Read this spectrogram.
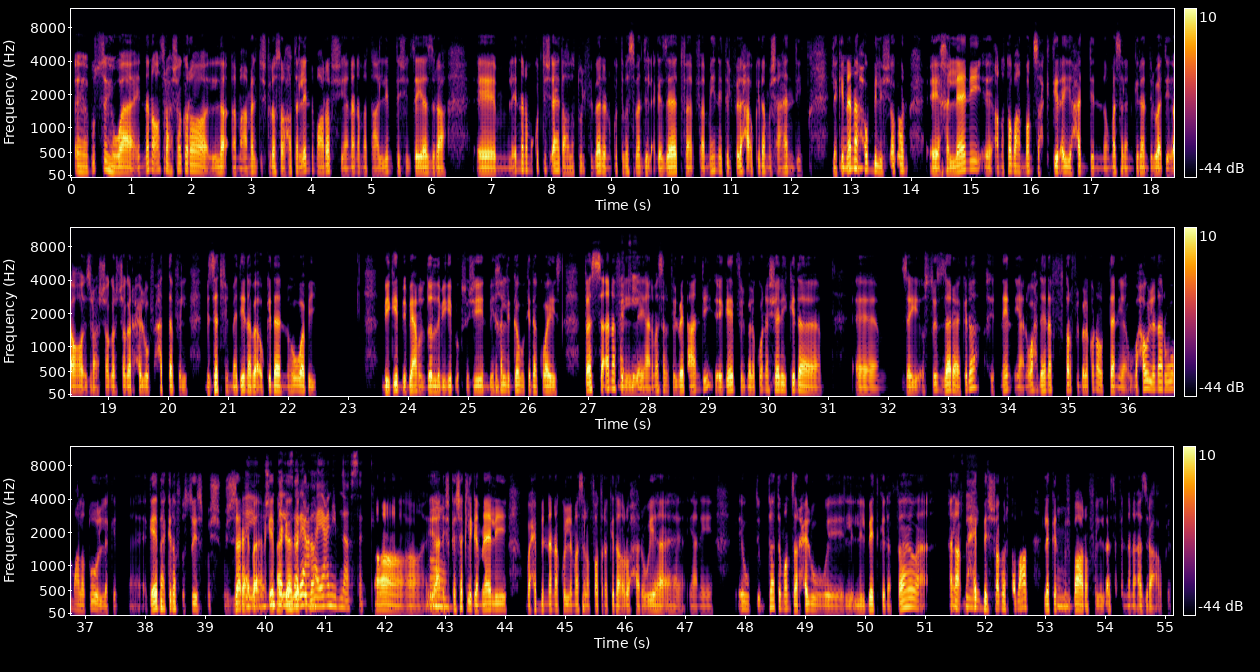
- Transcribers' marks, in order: tapping
- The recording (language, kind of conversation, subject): Arabic, podcast, فيه نبتة أو شجرة بتحسي إن ليكي معاها حكاية خاصة؟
